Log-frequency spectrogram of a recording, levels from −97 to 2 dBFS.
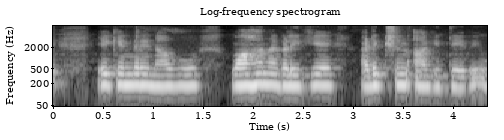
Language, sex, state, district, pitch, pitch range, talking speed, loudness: Kannada, female, Karnataka, Raichur, 175 Hz, 170-180 Hz, 85 wpm, -19 LUFS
